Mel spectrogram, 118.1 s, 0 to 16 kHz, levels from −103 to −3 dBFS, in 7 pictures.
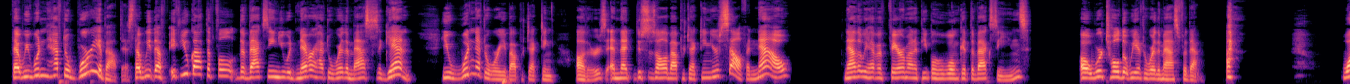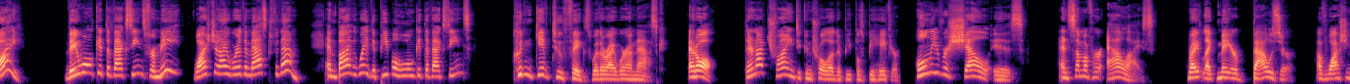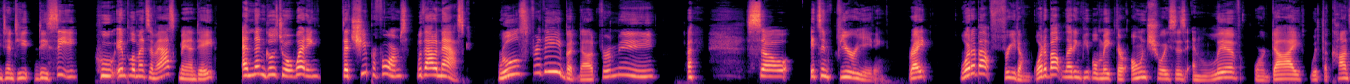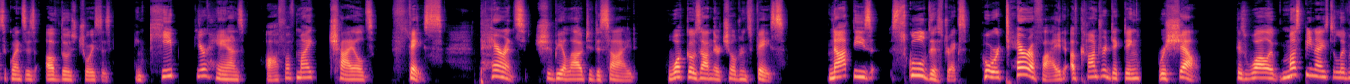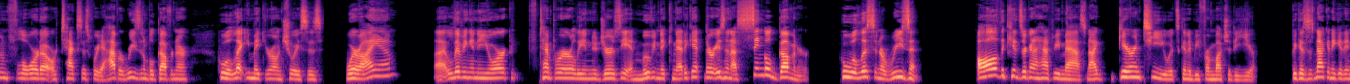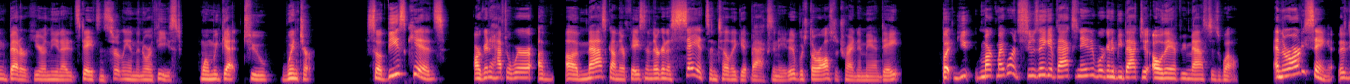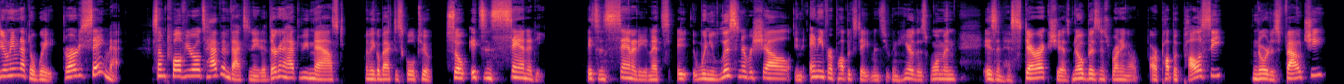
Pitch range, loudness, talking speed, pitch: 155-235 Hz, -24 LUFS, 225 wpm, 185 Hz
